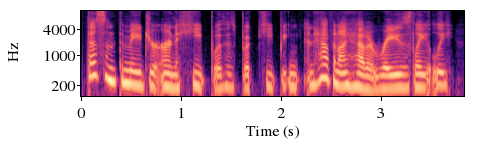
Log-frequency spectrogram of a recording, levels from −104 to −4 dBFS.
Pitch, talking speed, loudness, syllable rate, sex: 210 Hz, 250 wpm, -19 LUFS, 6.4 syllables/s, female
